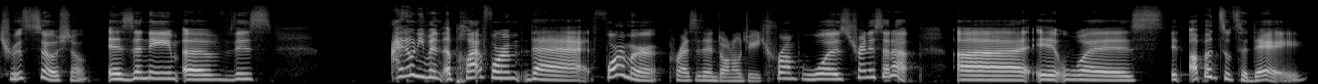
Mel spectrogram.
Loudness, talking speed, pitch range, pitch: -21 LUFS, 135 wpm, 195-275 Hz, 230 Hz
